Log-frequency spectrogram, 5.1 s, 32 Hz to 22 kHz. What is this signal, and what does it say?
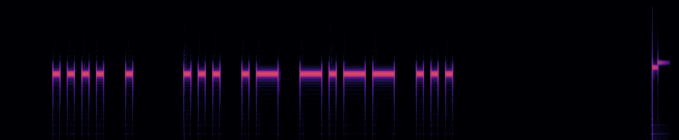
Morse code, heard as a keyed tone, about 22 wpm, 700 Hz. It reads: HE SAYS
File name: Build A Phrase - 2-Word Phrases - 22wpm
